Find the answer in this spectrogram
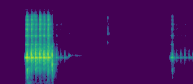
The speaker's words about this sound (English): What is that sound? That sounds like the ring from Messenger on Facebook.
